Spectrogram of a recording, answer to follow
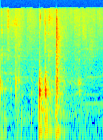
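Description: Two sharp clicks from tableware being handled on a table, the first the louder, with a few faint ticks between them.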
